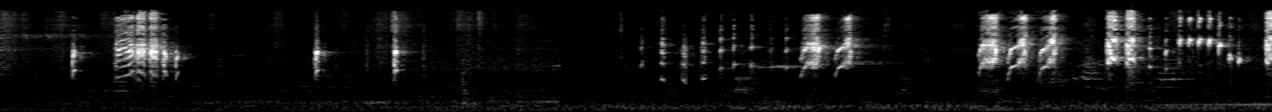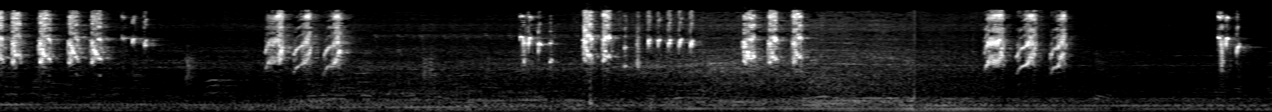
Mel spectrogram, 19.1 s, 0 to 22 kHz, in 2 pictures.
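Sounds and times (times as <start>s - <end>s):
bird calling in sharp notes: 7.3s - 12.3s.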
